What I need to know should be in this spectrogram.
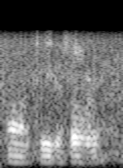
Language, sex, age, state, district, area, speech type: Assamese, male, 45-60, Assam, Darrang, rural, conversation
